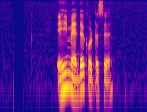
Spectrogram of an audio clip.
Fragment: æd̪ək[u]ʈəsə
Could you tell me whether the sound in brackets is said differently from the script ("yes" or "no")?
yes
